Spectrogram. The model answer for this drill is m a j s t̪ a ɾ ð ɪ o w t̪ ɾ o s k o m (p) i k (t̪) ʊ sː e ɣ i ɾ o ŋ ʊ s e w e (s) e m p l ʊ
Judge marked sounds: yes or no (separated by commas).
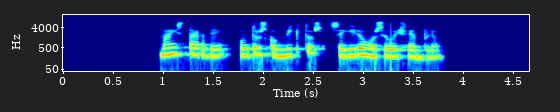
no, yes, no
